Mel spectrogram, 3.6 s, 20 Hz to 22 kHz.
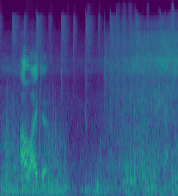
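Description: Wind buffets the microphone aboard a moving 2026 MasterCraft X24 wake boat, a steady low rumble under someone talking close by, with brief louder gusts.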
